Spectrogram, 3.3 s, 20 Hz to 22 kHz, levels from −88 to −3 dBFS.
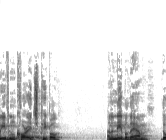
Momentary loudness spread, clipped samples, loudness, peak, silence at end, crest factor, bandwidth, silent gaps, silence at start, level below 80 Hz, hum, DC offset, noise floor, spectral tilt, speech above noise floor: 8 LU; under 0.1%; -17 LUFS; -2 dBFS; 0 s; 16 dB; 14 kHz; none; 0 s; -44 dBFS; none; under 0.1%; -62 dBFS; -5.5 dB/octave; 46 dB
